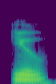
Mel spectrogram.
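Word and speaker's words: 유: this character is y-you you sounds like the word you next is ye the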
